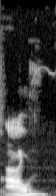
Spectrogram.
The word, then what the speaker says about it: Allyn: So it's I think it's Allen. It's spelled Allyn.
